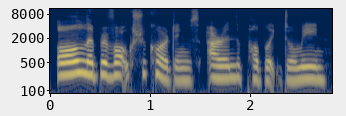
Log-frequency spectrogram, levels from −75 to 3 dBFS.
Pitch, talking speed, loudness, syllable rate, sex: 215 Hz, 170 wpm, -18 LUFS, 5.9 syllables/s, female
